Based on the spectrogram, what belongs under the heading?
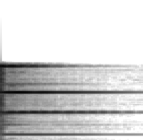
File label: Bell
